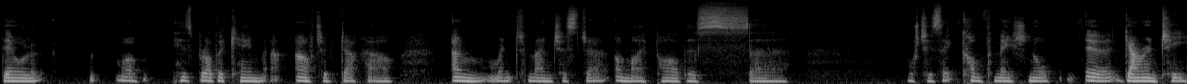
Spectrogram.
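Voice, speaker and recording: Speaking at a fairly slow pace with long, frequent pauses, a woman uses a very deep, low pitch and a dark, mellow tone, somewhat breathy and monotone with flat intonation, on a very clean recording with a silent background. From Yorkshire, northern England. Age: 70s. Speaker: daughter of a refugee. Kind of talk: testimony. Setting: interview in London. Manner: halting.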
